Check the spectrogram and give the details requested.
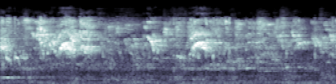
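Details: Budgerigar breeding-stimulation chatter: continuous warbling of a group with rising whistled notes near one and three seconds over a scratchy, buzzy background.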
